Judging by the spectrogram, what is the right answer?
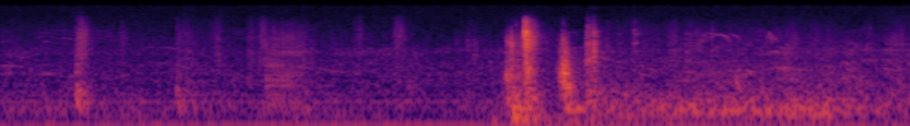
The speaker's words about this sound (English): Then he moves his attention to the door. Slowly, He goes over to answer it.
